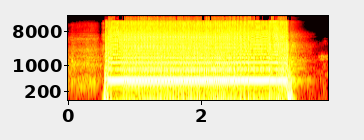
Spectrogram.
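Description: A loud, sustained horn-like chord blasts for about three seconds, imitating a train horn, then cuts off abruptly.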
